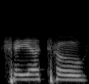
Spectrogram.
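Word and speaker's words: Tsayatoh: to make sure okay t-s-a-y-a-t-o-h i don't have the county road number but everyone knows as a tea-toe turn-off okay thank you thank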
